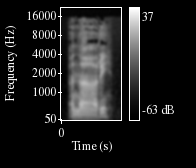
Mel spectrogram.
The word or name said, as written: An Airigh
